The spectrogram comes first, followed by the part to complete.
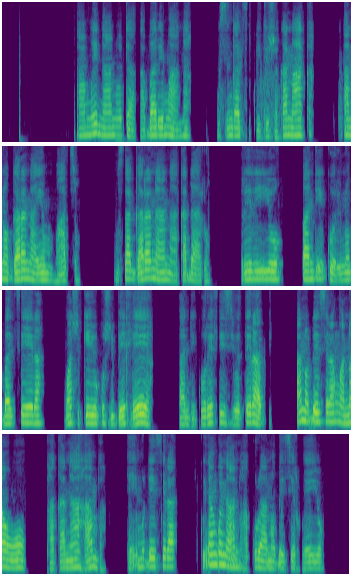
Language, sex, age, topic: Ndau, female, 36-49, health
